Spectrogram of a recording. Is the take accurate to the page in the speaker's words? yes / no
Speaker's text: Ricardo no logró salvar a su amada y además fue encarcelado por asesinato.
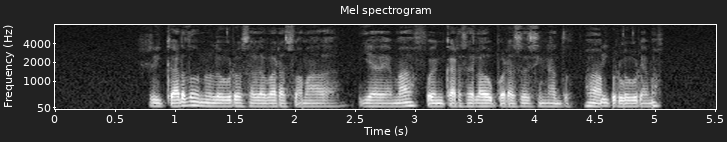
no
